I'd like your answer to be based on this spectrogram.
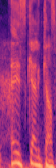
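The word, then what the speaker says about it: Escalquens: comment on prononce le nom de votre ville? Parce que je ne veux pas l'écorcher. – Escalquins. – J'aurais dit Escalquins, moi.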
